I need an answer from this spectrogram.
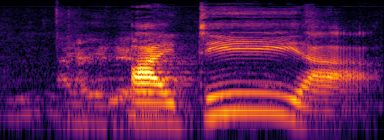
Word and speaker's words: idea: second or third syllable three syllables stress the second idea e e e that's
